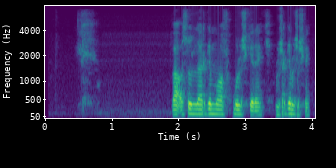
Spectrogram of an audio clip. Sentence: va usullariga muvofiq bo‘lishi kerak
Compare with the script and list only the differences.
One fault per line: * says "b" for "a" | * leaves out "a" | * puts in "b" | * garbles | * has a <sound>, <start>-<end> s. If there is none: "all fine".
* garbles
